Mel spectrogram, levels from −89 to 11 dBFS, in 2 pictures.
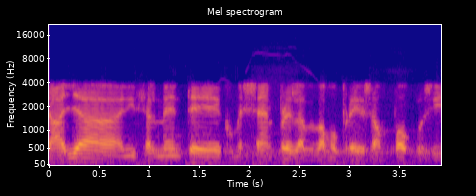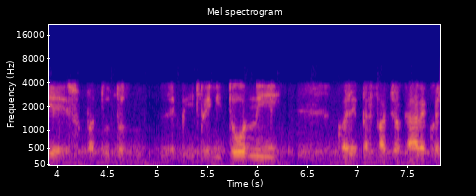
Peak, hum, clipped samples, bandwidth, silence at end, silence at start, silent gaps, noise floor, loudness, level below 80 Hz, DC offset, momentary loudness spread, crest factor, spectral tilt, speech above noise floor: -6 dBFS; none; under 0.1%; 4.4 kHz; 0 s; 0 s; none; -44 dBFS; -24 LUFS; -62 dBFS; under 0.1%; 17 LU; 18 dB; -5.5 dB/octave; 21 dB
